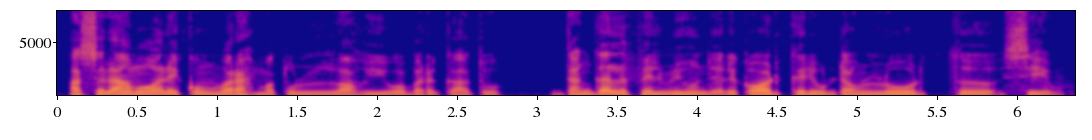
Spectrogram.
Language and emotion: Kashmiri, neutral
